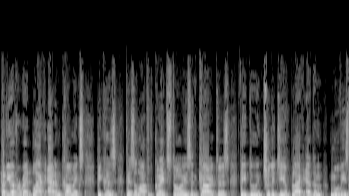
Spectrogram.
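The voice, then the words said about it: Put-on Eastern European accent. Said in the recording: “I have given a Eastern European accent, probably completely wrongfully”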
